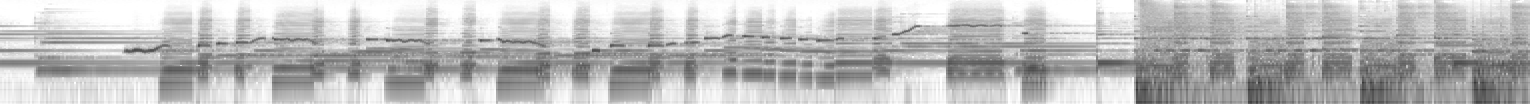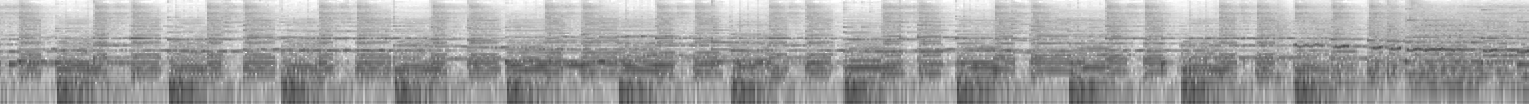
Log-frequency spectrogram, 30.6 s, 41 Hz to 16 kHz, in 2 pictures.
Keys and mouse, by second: 0.0 s, 2.4 Tab, 2.9 Tab, 3.0 click, 3.1 alt+click, 3.3 s, 3.6 Tab, 3.7 click, 4.2 Tab, 4.7 alt+shift+click, 4.8 s, 5.4 Tab, 5.7 click, 6.8 Tab, 7.3 s, 8.2 s, 8.4 alt+click, 8.6 s, 9.3 click, 9.7 click, 10.2 shift+click, 10.4 3, 10.5 click, 10.8 Delete, 11.2 click, 11.4 Delete, 11.6 click, 11.8 click, 12.3 r, 12.9 click, 13.4 3, 13.5 2, 14.8 r, 15.3 click, 15.3 space, 15.7 s, 16.7 click, 17.0 click, 17.4 alt+click, 17.5 f, 17.6 click, 17.8 click, 18.0 click, 18.3 click, 18.8 3, 19.1 click, 19.4 click, 19.9 click, 20.6 click, 20.9 click, 21.4 Tab, 21.8 Tab, 22.1 ctrl+r, 23.2 ctrl+z, 23.7 click, 24.0 click, 24.4 click, 25.2 s, 25.9 s, 26.8 click, 27.4 click, 27.5 click, 28.2 click, 28.4 click, 28.8 Tab, 29.2 click, 29.6 click, 30.1 r, 30.4 click.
